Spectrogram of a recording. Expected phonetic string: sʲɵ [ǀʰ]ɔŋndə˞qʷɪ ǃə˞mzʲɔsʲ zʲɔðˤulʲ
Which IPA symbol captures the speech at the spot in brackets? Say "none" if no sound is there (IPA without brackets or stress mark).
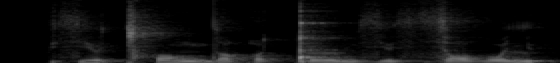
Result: ǀʰ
